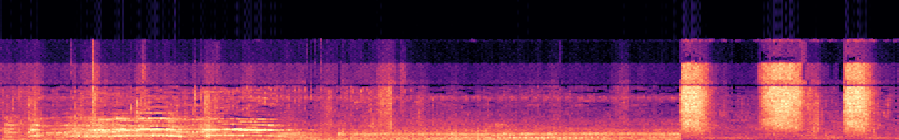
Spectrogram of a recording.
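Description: A rooster crowing: a drawn-out, broken call in the first few seconds. After an abrupt change near the end, several short bursts of hissing noise follow.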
